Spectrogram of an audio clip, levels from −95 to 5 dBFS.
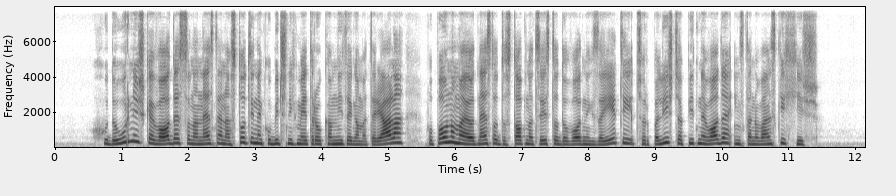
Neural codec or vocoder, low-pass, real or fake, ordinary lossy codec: codec, 16 kHz, 16 kbps, FunCodec, trained on LibriTTS, 50 frames a second; none; fake; none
